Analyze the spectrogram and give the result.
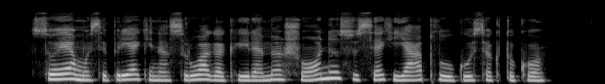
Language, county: Lithuanian, Vilnius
